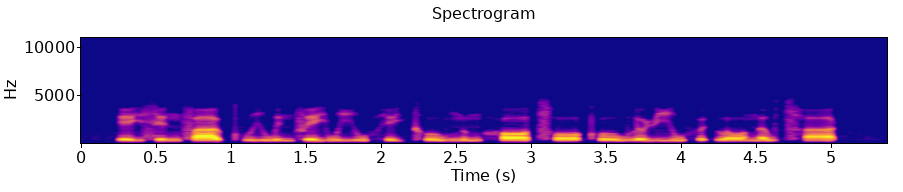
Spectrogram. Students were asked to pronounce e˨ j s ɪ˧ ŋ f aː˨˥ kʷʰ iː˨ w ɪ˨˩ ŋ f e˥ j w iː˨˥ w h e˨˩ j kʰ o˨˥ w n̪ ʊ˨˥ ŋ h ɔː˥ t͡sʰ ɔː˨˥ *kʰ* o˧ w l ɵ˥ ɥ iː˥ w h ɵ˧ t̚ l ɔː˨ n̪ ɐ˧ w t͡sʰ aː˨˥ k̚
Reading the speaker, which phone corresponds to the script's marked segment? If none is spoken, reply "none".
kʰ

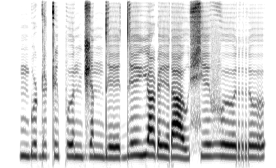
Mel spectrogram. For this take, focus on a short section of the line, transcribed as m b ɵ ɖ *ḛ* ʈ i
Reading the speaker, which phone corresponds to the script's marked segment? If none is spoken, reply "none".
e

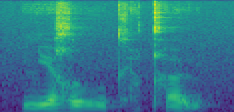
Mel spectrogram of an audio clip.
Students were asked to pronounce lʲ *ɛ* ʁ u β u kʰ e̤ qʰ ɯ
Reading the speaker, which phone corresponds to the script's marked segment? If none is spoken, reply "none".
ɛ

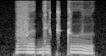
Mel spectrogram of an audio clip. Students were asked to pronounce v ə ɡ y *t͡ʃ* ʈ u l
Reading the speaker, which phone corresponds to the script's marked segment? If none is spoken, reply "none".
t͡ʃ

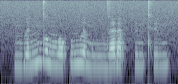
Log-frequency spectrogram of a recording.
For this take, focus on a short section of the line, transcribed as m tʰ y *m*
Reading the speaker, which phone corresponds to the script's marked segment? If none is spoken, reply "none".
m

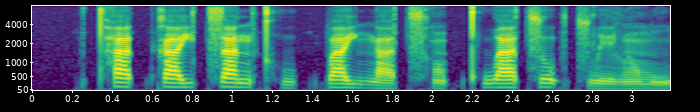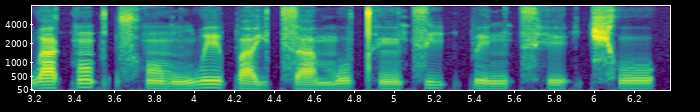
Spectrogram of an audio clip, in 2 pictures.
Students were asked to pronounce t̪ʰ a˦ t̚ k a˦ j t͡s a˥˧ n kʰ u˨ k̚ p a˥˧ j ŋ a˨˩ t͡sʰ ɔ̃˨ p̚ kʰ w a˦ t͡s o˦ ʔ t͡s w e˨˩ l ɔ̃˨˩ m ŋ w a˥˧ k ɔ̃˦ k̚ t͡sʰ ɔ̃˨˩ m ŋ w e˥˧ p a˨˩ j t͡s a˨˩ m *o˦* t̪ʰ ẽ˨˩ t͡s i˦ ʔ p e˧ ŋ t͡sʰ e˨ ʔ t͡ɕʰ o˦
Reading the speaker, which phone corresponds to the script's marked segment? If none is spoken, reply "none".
o˧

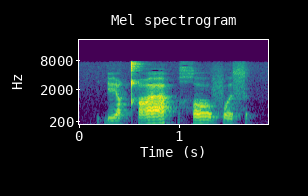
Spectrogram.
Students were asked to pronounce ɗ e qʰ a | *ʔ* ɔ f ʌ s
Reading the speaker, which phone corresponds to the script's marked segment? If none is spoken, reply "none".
χ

